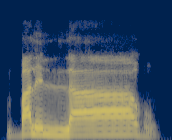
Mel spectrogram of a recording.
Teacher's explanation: যদি আল্লাহ শব্দের পূর্বে জের থাকে তাহলে আল্লাহর লামকে বারিক অর্থাৎ লা পড়তে হবে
